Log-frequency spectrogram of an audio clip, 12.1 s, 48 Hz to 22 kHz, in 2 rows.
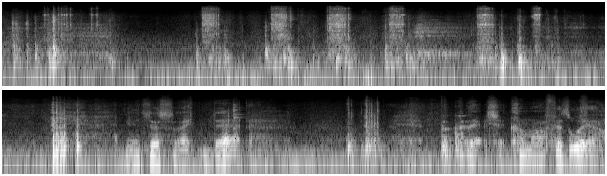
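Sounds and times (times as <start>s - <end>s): socket ratchet pawl rasping: 0.0s - 1.1s, 2.0s - 4.1s, 4.7s - 5.6s.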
